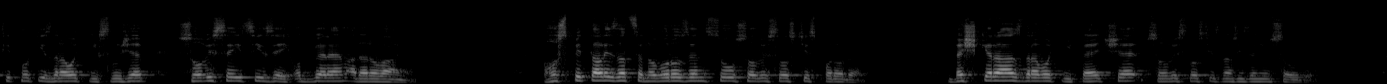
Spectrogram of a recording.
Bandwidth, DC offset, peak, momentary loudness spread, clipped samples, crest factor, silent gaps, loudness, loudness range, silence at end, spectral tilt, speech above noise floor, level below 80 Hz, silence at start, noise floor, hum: 13 kHz; under 0.1%; -22 dBFS; 15 LU; under 0.1%; 20 dB; none; -43 LUFS; 5 LU; 0.75 s; -4 dB/octave; 37 dB; -88 dBFS; 0 s; -79 dBFS; none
